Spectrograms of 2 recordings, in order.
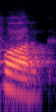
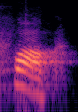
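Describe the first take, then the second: First: The r sound is clearly pronounced. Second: The r sound is not pronounced. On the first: The speaker calls it wrong. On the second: The speaker calls it right. "R is silent here"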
